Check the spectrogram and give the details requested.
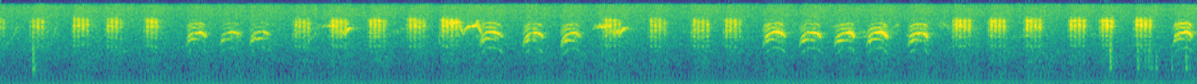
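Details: Aquatic warbler song: fast series of dry, buzzy rattling notes alternating with groups of lower, slurred, hooked whistles repeated two to four times, continuing throughout against a constant low droning hum.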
